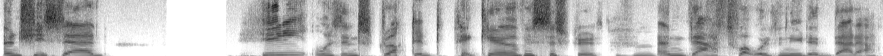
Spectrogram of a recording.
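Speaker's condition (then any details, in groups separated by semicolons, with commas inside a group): Cerebral palsy; since birth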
